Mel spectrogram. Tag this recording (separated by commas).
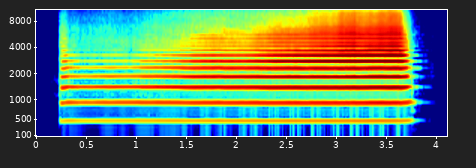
Brass instrument, Music, Musical instrument, Trumpet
